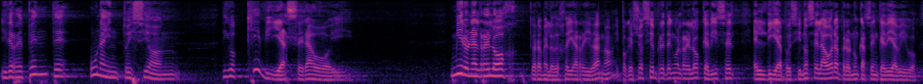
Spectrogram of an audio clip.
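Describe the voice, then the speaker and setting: Lively Rioplatense friar in a big hall. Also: male voice, mid-range voice, fairly quick. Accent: Rioplatense Spanish. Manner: animated, acts out his own inner dialogue with sudden exclamations. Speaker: Franciscan friar preaching. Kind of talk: storytelling sermon talk at a congress. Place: large congress hall. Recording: long hall reverb.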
